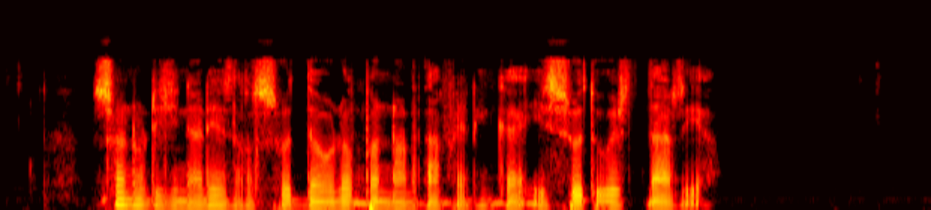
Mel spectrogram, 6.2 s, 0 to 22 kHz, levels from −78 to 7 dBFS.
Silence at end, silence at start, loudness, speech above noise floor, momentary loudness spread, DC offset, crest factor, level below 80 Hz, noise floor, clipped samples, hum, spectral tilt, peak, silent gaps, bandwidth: 1.45 s; 0.65 s; -24 LUFS; 51 dB; 9 LU; under 0.1%; 20 dB; -42 dBFS; -75 dBFS; under 0.1%; none; -4.5 dB/octave; -6 dBFS; none; 10 kHz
